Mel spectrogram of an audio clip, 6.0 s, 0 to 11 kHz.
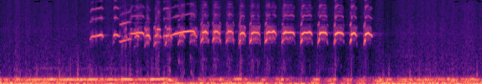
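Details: Osprey at a Charlo, Montana nest, live cam, 09/03/2023 at 18:54: a few rising whistled notes build into a rapid, even series of about a dozen high chirps, over constant low-pitched rumble.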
